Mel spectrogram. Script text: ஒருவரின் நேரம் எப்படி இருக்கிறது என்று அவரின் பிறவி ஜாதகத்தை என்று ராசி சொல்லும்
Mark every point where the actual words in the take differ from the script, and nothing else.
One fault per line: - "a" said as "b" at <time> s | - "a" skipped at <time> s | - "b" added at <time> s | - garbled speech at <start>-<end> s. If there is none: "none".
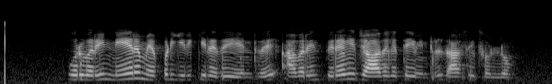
none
